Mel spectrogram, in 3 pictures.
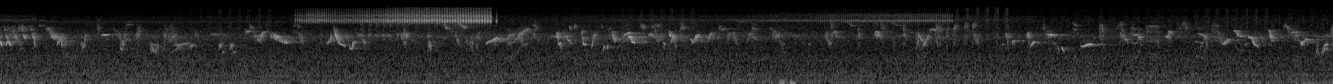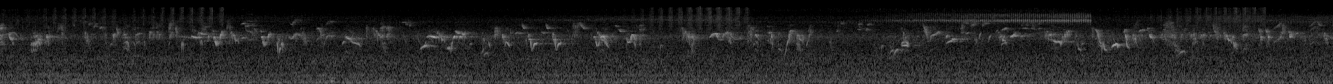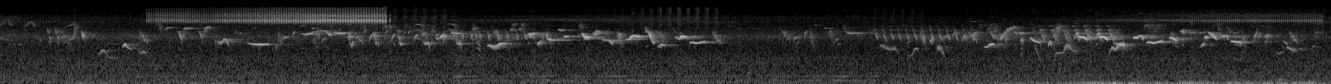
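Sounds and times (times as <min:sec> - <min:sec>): high insect trill: 0:02.7 - 0:05.3, 0:27.7 - 0:39.9.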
